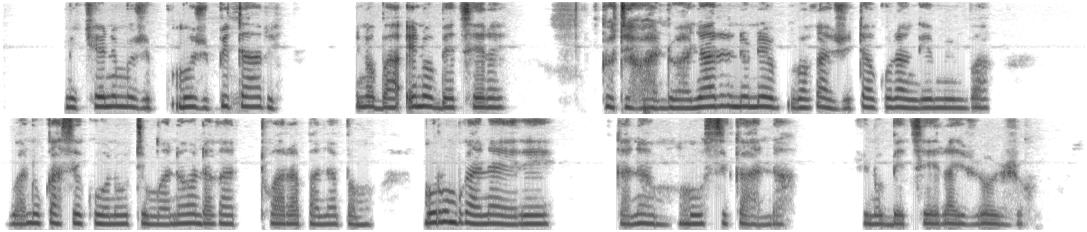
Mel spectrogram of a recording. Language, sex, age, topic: Ndau, female, 25-35, health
